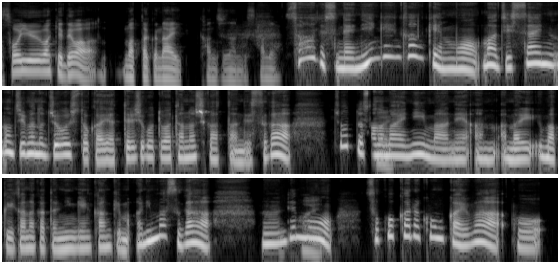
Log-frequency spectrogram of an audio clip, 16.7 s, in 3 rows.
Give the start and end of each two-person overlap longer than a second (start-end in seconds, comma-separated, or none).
none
